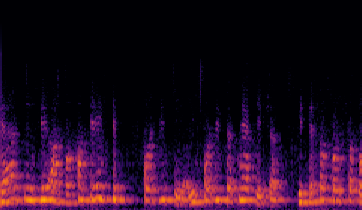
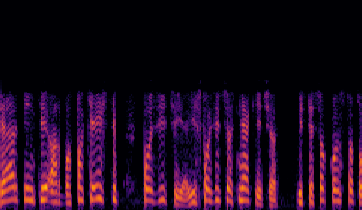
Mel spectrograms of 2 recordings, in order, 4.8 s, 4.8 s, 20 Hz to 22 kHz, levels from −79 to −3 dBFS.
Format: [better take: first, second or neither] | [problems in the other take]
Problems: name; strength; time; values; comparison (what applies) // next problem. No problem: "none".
second | noise reduction (neural separator model SepFormer DNS4)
